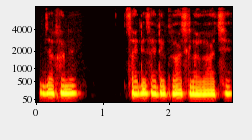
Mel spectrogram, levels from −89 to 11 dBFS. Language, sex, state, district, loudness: Bengali, male, West Bengal, Malda, -17 LUFS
